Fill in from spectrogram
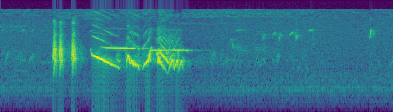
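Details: Eastern bluebird giving one short warbled phrase of sliding, gurgling notes lasting about a second, followed by quiet with faint high chips in the background.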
